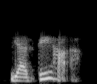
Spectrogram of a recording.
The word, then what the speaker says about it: Yazdiha: Yazdiha.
